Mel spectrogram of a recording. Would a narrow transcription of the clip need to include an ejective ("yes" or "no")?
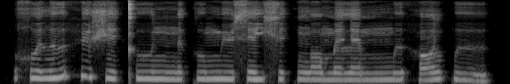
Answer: yes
